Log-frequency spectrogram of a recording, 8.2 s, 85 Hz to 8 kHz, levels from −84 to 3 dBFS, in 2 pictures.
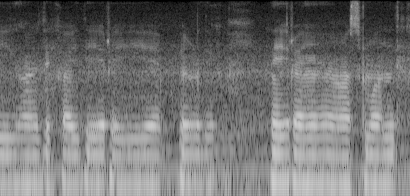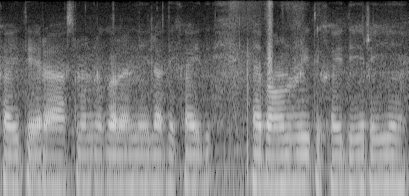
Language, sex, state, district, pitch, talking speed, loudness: Hindi, male, Uttar Pradesh, Jalaun, 110 Hz, 185 wpm, -20 LUFS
